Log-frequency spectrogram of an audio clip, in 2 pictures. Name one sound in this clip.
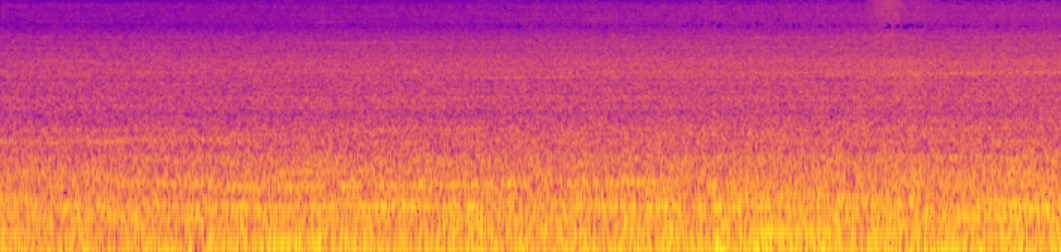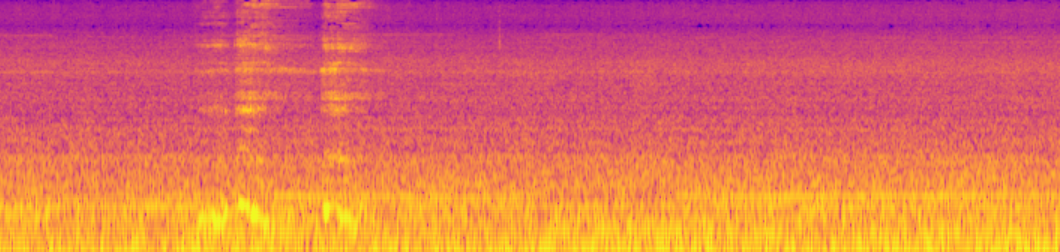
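A car's engine and tyres rumble steadily on the road, heard from inside the car.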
